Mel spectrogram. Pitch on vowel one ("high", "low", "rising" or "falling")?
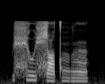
high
